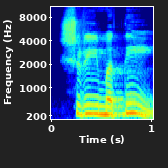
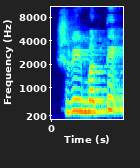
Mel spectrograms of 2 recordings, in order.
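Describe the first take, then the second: First: Said in the usual way. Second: श्रीमती pitched high, ending on a short "ti"; श्रीमती said "shree-ma-tih"; misspelt short ending. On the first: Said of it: "सामने शुद्ध करके". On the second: Shown as a demonstration. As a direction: cut the final vowel of श्रीमती short. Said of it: "अशुद्ध शब्द लिखे हुए".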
